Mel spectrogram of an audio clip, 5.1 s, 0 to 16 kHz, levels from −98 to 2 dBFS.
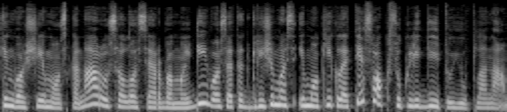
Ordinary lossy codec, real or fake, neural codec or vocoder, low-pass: Opus, 64 kbps; fake; codec, 44.1 kHz, 7.8 kbps, Pupu-Codec; 14.4 kHz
